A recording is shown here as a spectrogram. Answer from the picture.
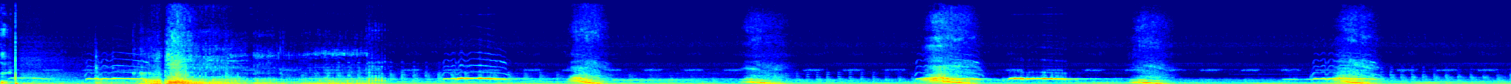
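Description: Tiger roars, five of them about three seconds apart, each sliding down in pitch, over dark background music with a steady low drone. A loud swell of noise comes about two and a half seconds in.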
